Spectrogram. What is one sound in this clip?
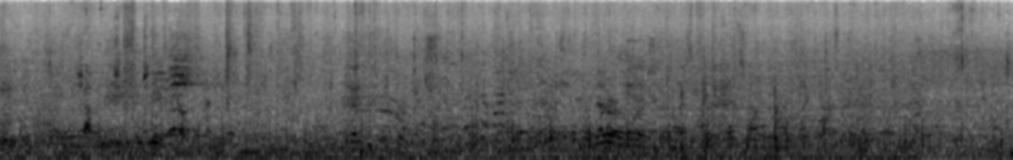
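City traffic hums in the background.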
